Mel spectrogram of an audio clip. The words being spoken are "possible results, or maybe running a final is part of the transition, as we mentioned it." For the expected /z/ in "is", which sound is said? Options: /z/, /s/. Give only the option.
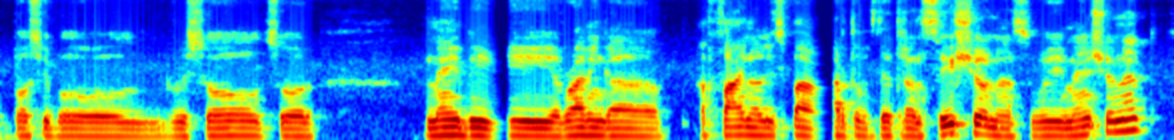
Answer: /s/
